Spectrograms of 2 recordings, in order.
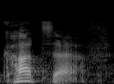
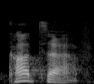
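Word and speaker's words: qatsaph: And then the verb katsaf. That's Q-A-T-S-A-P-H, katsaf.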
